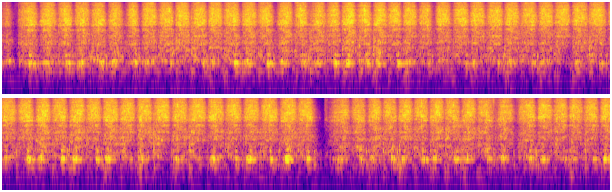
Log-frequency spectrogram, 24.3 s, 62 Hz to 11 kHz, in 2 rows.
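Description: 240-grit sandpaper rubs back and forth across a bouzouki fretboard in steady, rapid close strokes, continuing for a long stretch with one brief pause.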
